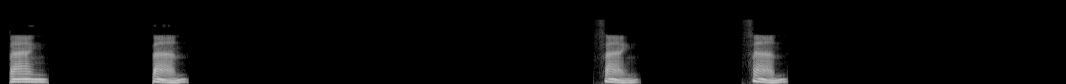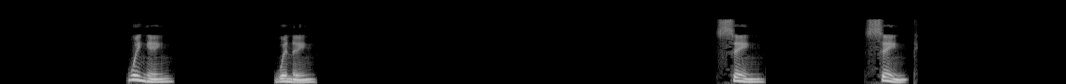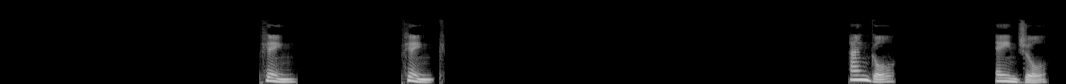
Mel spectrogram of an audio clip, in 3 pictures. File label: n vs ng, UK; die buchstaben n und ng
